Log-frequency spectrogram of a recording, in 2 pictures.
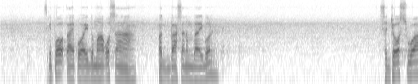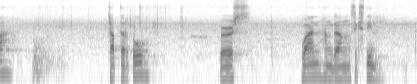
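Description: A young man reads aloud calmly in short phrases, close by.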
